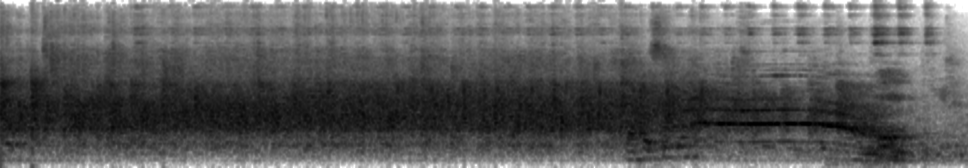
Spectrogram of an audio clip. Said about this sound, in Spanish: amén dale gracias pues a Dios que está sentado allí. Dale un aplauso al Señor.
